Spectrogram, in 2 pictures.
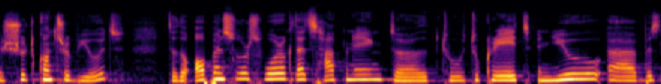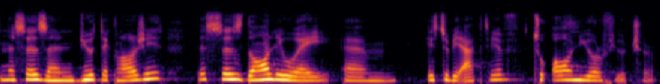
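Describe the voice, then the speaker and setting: A woman's voice: medium pitch, a little slow, warm tone. A woman speaking on a panel in an emphatic, persuasive way, urging action. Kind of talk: panel discussion. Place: expo hall panel. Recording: reverberant hall.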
